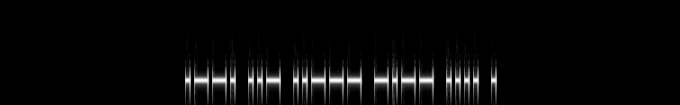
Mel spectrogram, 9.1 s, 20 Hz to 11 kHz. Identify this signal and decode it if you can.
Morse code, heard as a keyed tone, about 20 wpm, 700 Hz. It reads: PU2YHE
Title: DXCC-100 Call Signs - 6 Characters - Repeated 2x - 20wpm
